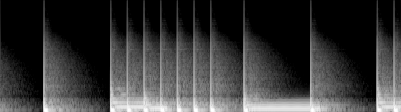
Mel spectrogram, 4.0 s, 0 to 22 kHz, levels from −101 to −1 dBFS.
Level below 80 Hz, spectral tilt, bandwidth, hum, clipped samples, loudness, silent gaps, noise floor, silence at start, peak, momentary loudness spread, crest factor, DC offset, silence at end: -16 dBFS; -10 dB/octave; 5.2 kHz; none; under 0.1%; -17 LUFS; none; -45 dBFS; 0.45 s; -2 dBFS; 6 LU; 12 dB; 0.2%; 0 s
